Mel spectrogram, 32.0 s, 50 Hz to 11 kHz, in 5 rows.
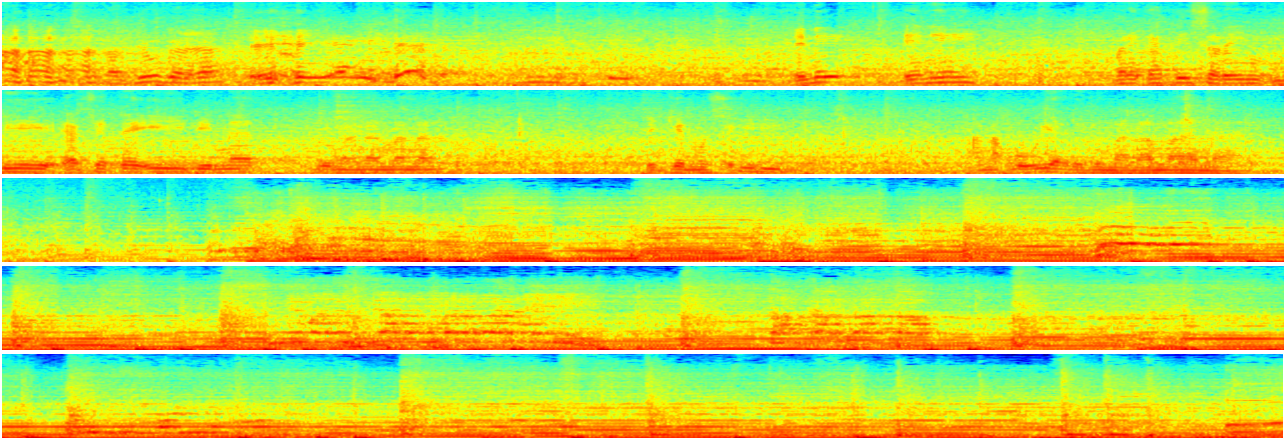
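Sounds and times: rock band playing: 0:12.7 - 0:32.0
man singing: 0:18.2 - 0:19.3, 0:20.3 - 0:22.3, 0:23.0 - 0:24.6, 0:25.7 - 0:27.7, 0:31.6 - 0:32.0.

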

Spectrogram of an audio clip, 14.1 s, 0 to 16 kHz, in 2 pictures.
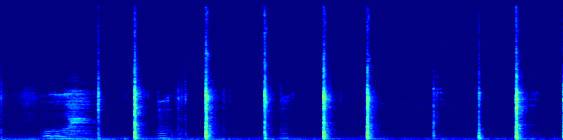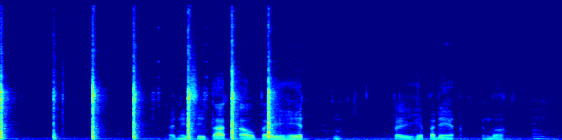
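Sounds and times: cleaver chopping on wooden board: 0:01.6 - 0:01.9, 0:02.6 - 0:03.4, 0:04.0 - 0:04.8, 0:06.0 - 0:10.6.

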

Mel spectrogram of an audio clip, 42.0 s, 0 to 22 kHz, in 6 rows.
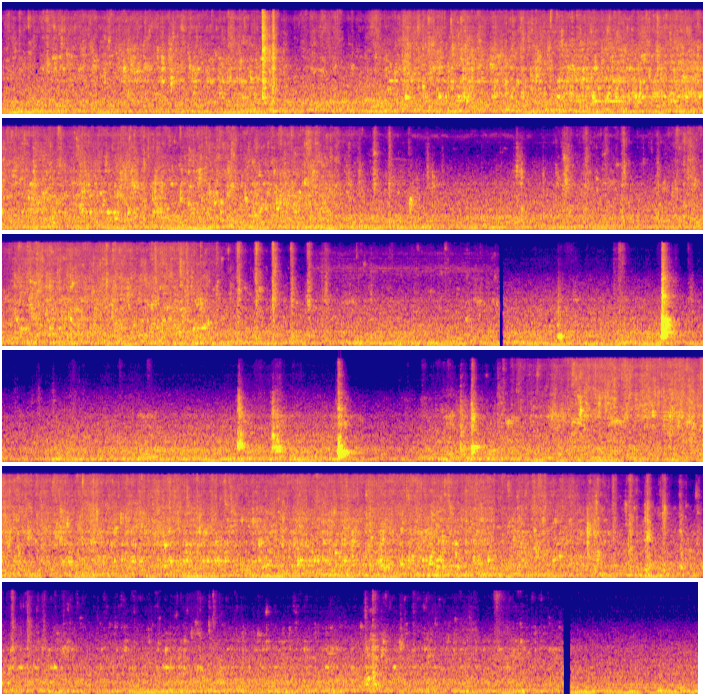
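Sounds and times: water splashing and pouring: 0:00.0 - 0:11.4, 0:12.5 - 0:16.6, 0:26.0 - 0:40.7.

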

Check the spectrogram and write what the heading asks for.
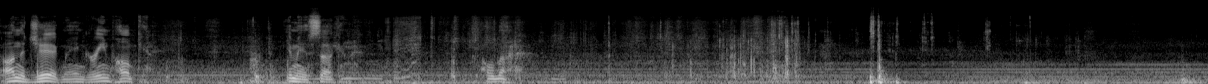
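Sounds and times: steady hum: 0:00.0 - 0:12.0
metal chain clinking and rattling: 0:06.8 - 0:10.4.

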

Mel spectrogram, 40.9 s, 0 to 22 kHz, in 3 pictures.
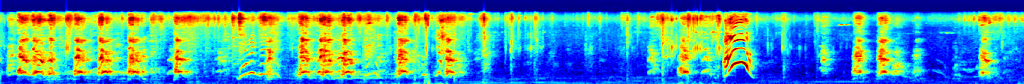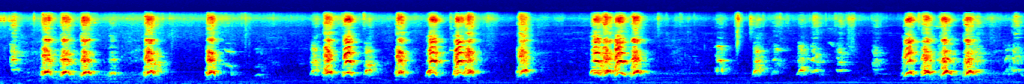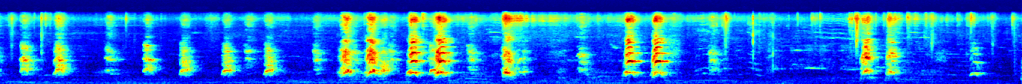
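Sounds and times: dog barking: 0:00.0 - 0:06.3, 0:08.6 - 0:09.6, 0:10.9 - 0:12.4, 0:13.0 - 0:17.2, 0:17.8 - 0:20.9, 0:21.5 - 0:22.4, 0:23.2 - 0:37.0, 0:38.8 - 0:39.4, 0:40.2 - 0:40.5.

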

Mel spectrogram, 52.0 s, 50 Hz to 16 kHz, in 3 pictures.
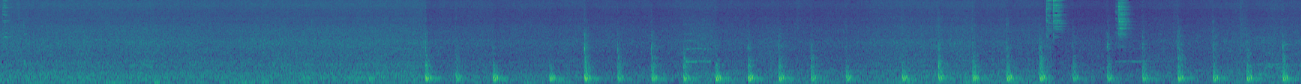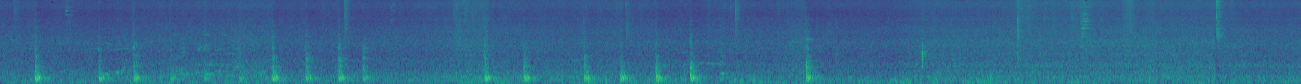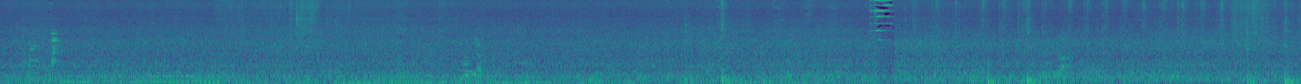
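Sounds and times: knife chopping on wooden block: 0:47.8 - 0:48.6.

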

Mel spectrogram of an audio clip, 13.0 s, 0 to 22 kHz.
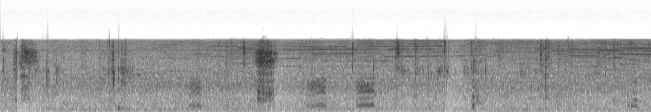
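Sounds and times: rough squirrel call burst: 0:00.3 - 0:00.8, 0:05.1 - 0:07.5
squirrel calling: 0:03.0 - 0:10.5, 0:11.8 - 0:13.0.

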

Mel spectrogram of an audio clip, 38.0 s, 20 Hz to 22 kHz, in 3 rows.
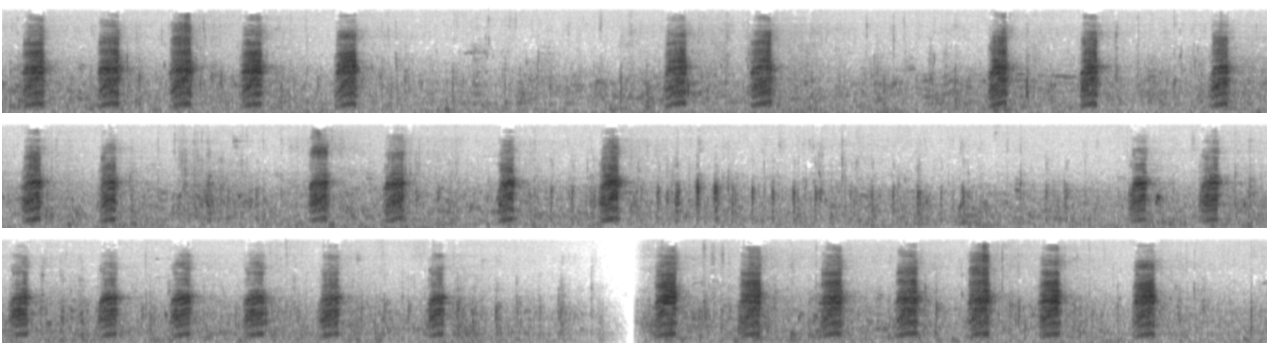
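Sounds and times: duck quacking: 0:00.2 - 0:03.7, 0:06.6 - 0:07.9, 0:09.8 - 0:11.2, 0:12.0 - 0:14.9, 0:15.7 - 0:16.8, 0:17.6 - 0:18.0, 0:18.6 - 0:20.0, 0:23.9 - 0:28.8, 0:29.5 - 0:29.9, 0:31.8 - 0:36.0, 0:36.6 - 0:37.0.

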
